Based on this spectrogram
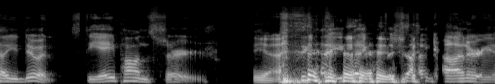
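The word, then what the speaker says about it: Stjepan: So apparently that's how you say his first name is Stiepon. Right. His last name, though, how do you think it's pronounced?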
